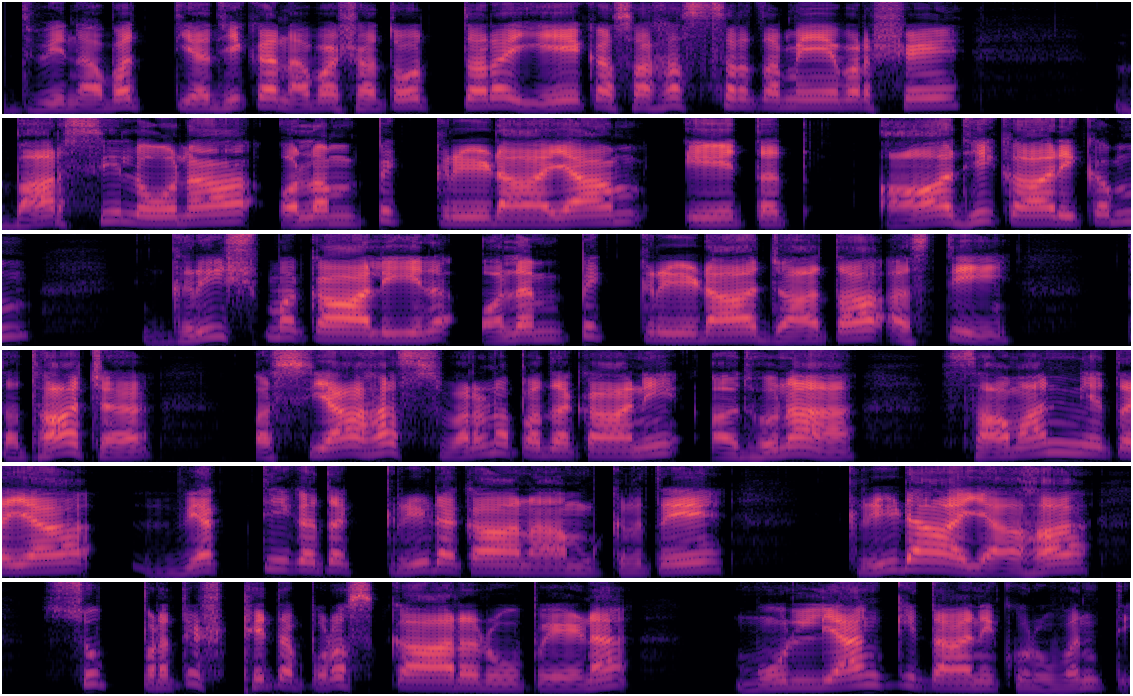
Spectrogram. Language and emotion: Sanskrit, neutral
